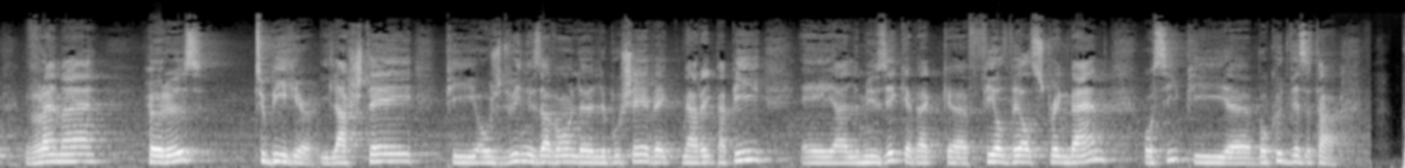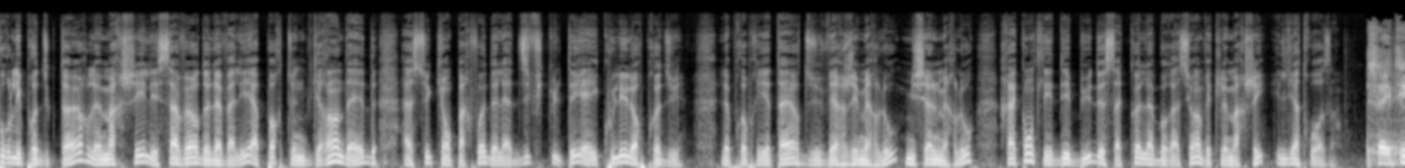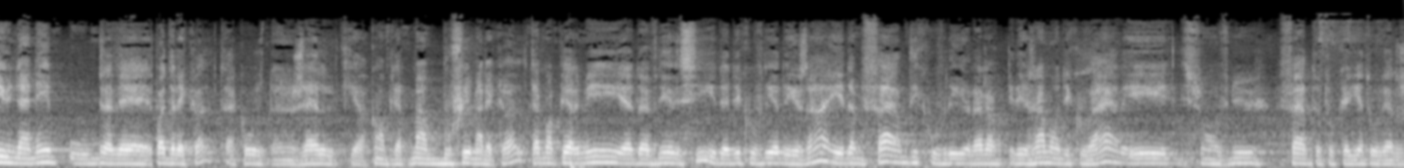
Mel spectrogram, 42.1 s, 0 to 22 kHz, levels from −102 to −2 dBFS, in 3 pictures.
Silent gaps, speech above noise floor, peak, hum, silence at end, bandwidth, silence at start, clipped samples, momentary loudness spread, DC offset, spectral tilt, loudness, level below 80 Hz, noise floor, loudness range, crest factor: none; 24 dB; 0 dBFS; none; 0 s; 15 kHz; 0 s; under 0.1%; 9 LU; under 0.1%; -6 dB/octave; -16 LUFS; -34 dBFS; -38 dBFS; 4 LU; 16 dB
